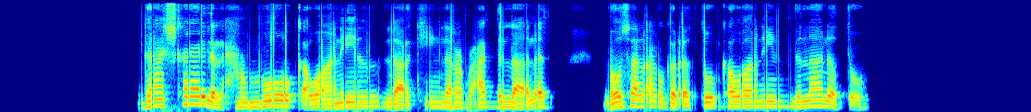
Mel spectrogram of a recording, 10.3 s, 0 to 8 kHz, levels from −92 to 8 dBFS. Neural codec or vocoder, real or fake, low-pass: codec, 16 kHz, 2 kbps, X-Codec, HuBERT features, trained on balanced general audio; fake; 7.2 kHz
